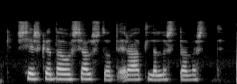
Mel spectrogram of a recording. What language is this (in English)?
Icelandic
